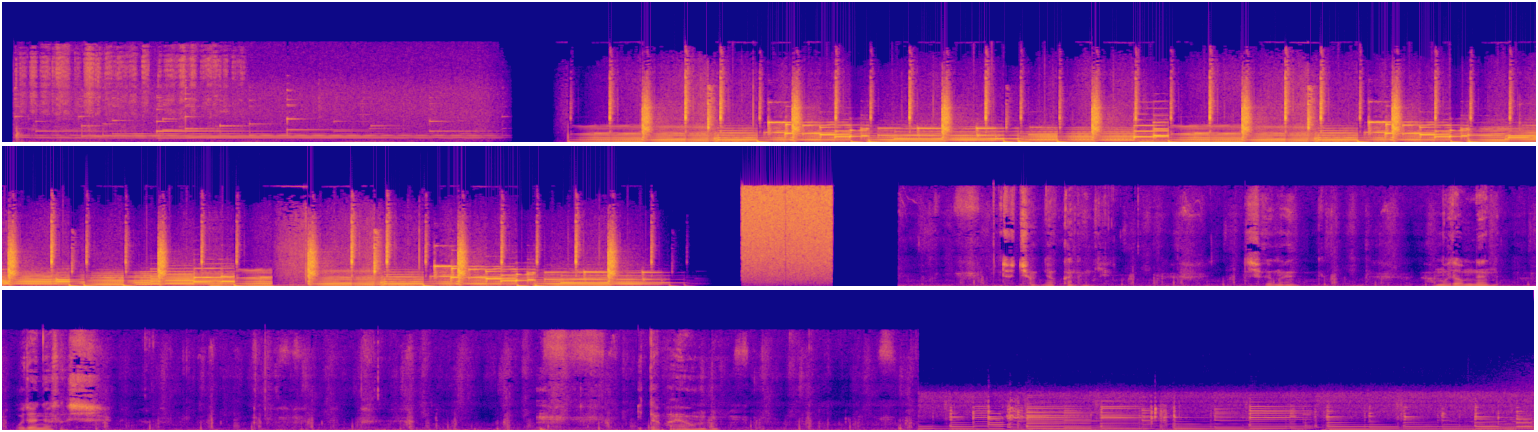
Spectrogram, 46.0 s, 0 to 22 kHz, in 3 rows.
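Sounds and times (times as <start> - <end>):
wind chimes ringing: 0.2 - 5.1
background music: 5.7 - 22.3, 39.9 - 46.0
static hiss transition effect: 22.8 - 23.7.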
